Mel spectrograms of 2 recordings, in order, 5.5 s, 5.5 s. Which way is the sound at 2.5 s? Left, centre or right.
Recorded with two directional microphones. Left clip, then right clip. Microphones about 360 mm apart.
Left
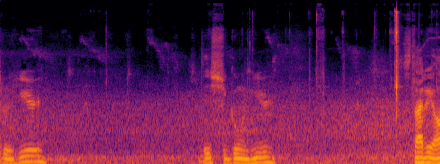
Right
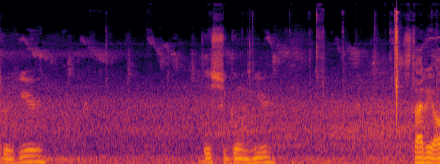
Centre.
